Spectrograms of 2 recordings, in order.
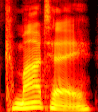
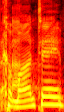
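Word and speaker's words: Comte: kamante buffons um camante someone pointed out to me that I've been throwing an n in there it's kamate oh it's not command I've been saying it wrong the whole time never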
